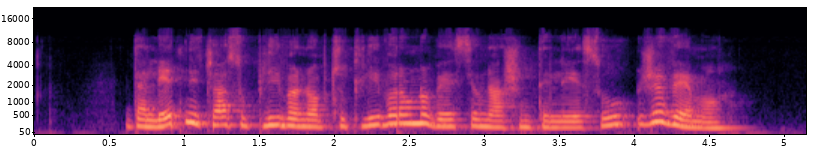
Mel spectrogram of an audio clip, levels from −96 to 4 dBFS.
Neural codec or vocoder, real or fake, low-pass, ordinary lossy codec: none; real; 9.9 kHz; Opus, 16 kbps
